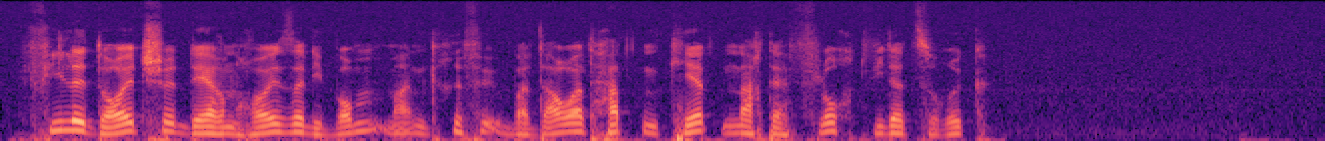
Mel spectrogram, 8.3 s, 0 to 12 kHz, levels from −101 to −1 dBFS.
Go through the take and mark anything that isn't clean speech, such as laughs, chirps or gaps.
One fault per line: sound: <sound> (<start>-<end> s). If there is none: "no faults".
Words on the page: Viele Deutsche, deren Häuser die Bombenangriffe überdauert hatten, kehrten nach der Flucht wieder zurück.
no faults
